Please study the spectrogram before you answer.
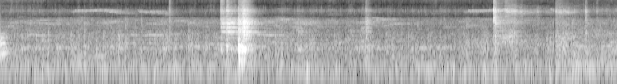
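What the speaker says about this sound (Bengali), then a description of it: "এবার ঢাকনাটা তুলে নেব" A lid is lifted off a pan of syrup-soaked chushi pitha, giving a bright metallic clatter and scrape, followed a few seconds later by a second shorter metal clink, close over quiet background.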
